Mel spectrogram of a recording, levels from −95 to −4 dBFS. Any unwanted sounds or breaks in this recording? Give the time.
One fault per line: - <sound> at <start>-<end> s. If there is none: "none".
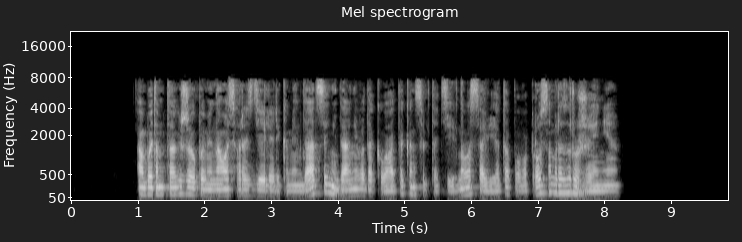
none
